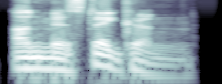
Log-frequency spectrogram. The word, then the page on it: unmistaken: British English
